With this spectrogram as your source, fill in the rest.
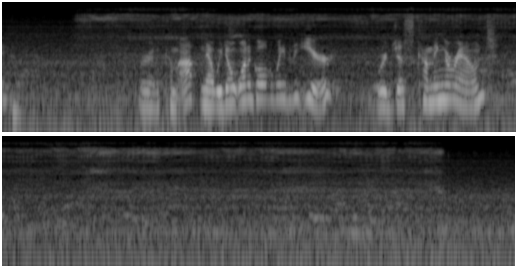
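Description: Electric clippers buzz steadily close by.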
